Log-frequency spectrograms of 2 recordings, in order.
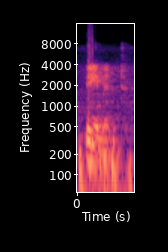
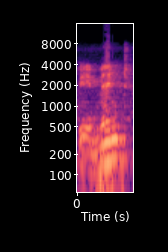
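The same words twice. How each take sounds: First: The stress is on the first syllable. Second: The stress is on the second syllable. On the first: The speaker calls it right. "but payment ... pay is a root word and it gets a stress" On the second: The speaker calls it wrong. "It's not payment"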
